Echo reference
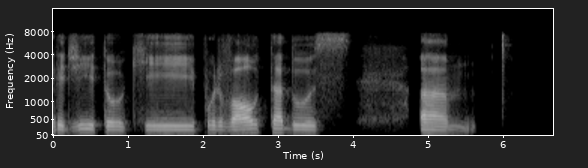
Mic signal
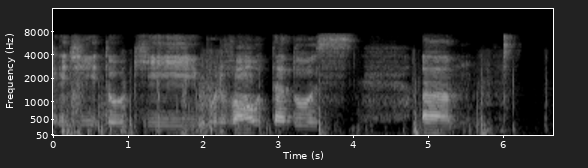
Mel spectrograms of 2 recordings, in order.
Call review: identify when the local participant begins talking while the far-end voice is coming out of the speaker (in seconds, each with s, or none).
none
